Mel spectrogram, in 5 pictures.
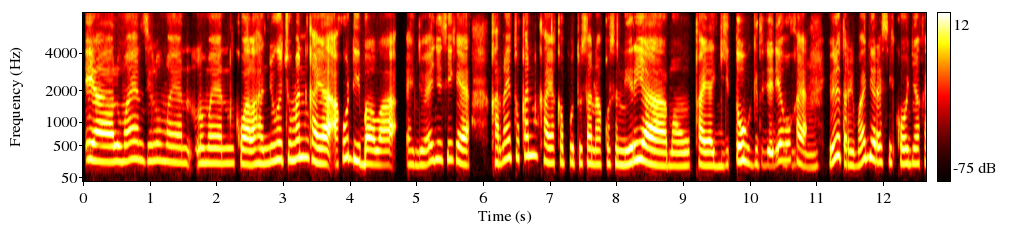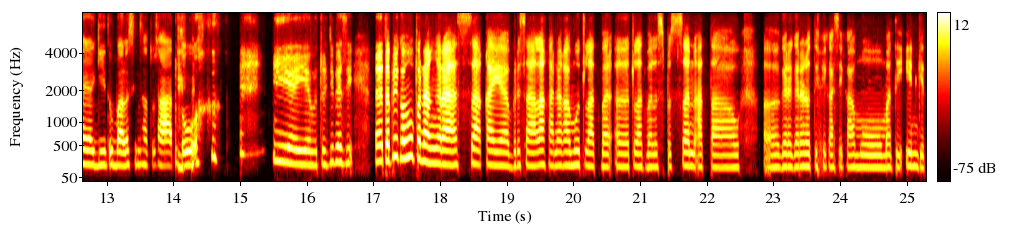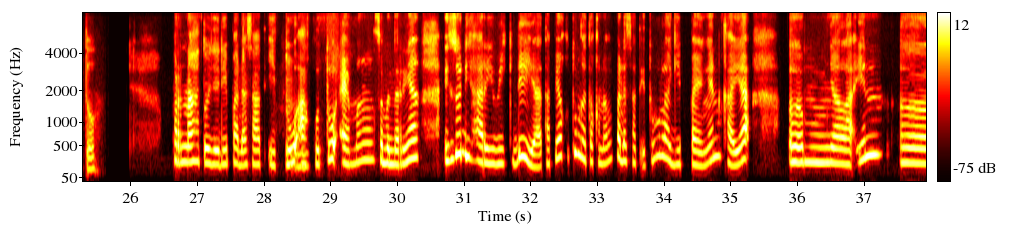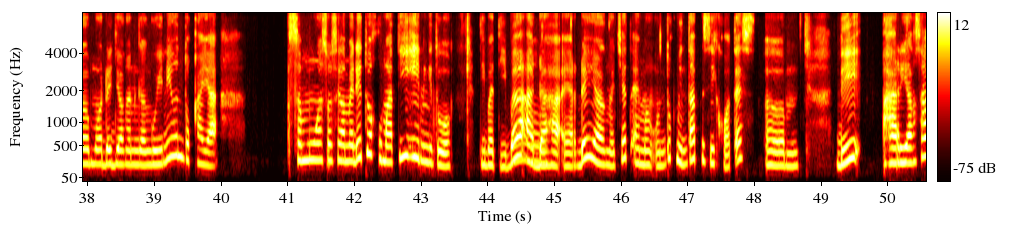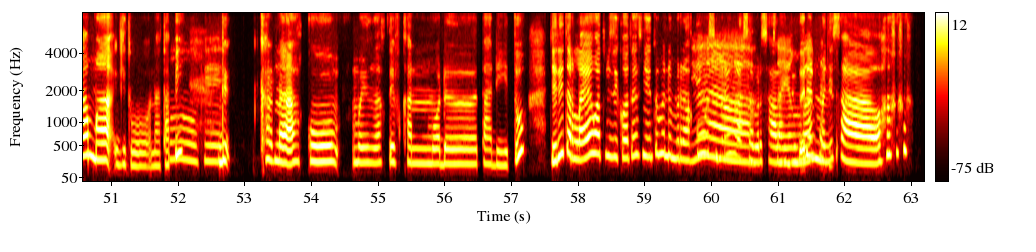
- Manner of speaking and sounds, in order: in English: "enjoy"; chuckle; other background noise; in English: "weekday"; in English: "nge-chat"; chuckle
- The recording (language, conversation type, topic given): Indonesian, podcast, Bagaimana cara kamu mengatasi gangguan notifikasi di ponsel?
